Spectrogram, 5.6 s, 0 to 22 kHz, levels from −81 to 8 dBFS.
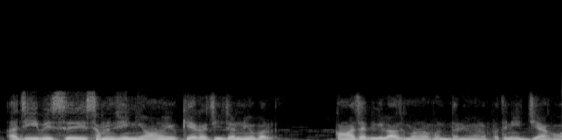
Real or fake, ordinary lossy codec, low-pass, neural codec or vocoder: real; Opus, 16 kbps; 7.2 kHz; none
